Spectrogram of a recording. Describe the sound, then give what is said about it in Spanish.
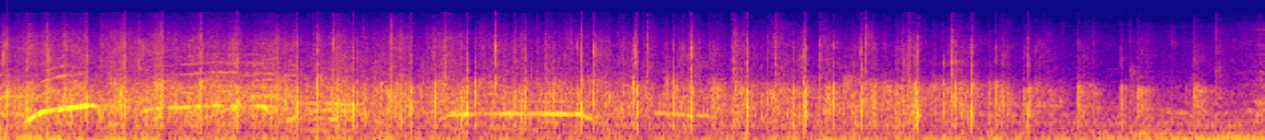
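Audience applause at a live music event: dense, steady clapping from a crowd that fills the whole stretch, with a few brief whistles early on. “Un aplauso, por favor.”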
